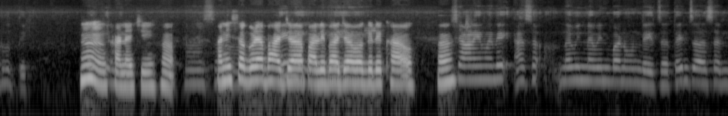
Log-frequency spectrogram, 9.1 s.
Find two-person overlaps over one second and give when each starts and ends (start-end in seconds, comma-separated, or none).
2.7-4.6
